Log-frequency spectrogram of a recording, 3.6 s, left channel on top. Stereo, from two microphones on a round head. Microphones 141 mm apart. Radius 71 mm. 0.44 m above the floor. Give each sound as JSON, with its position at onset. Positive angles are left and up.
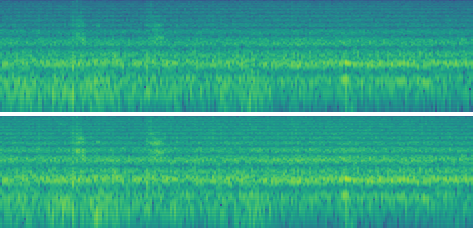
{"t": 0.0, "sound": "an insect", "side_deg": -60}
